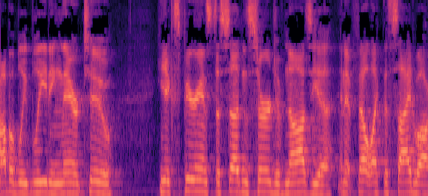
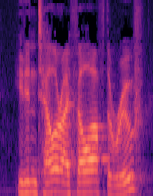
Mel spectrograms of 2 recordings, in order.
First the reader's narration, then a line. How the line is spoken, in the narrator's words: Miles groaned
